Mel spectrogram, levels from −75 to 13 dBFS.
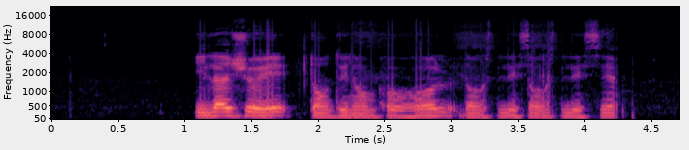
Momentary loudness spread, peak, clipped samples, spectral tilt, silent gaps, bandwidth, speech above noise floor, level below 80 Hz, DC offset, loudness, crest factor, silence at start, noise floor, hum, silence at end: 10 LU; -2 dBFS; under 0.1%; -6 dB/octave; none; 13.5 kHz; 45 dB; -52 dBFS; under 0.1%; -19 LUFS; 16 dB; 1.1 s; -63 dBFS; none; 0.45 s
